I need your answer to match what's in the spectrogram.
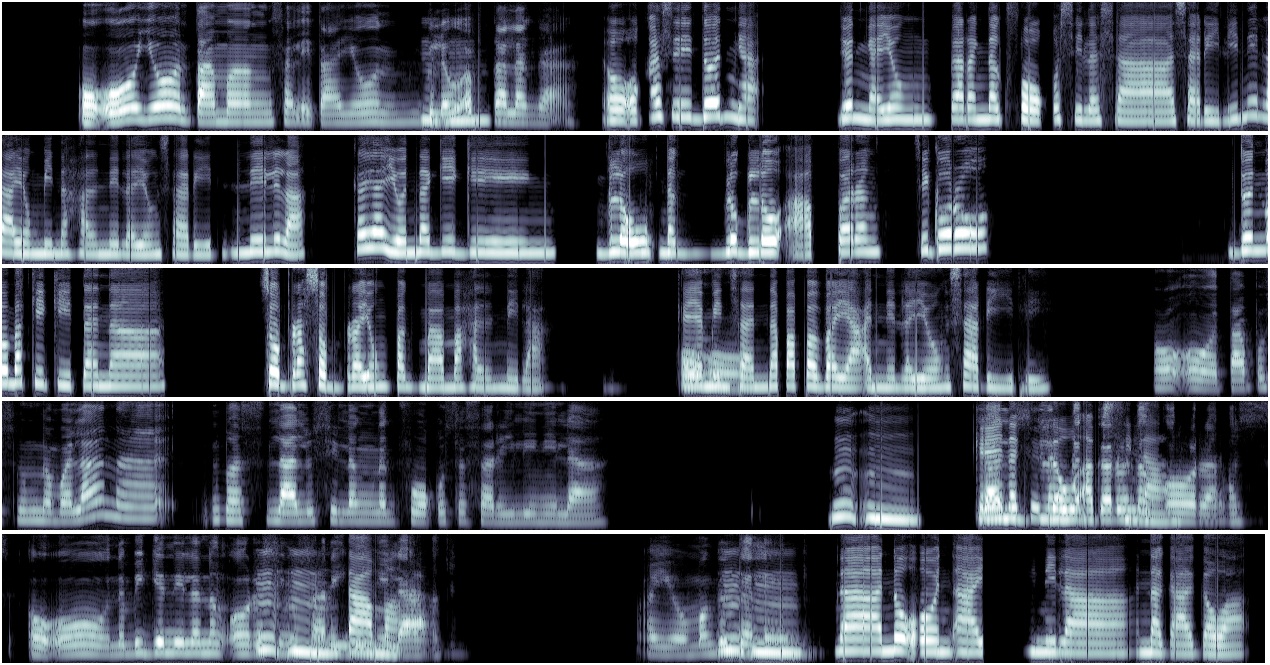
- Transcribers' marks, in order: none
- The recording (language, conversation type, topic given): Filipino, unstructured, Paano mo ipinapakita ang pagmamahal sa sarili araw-araw?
